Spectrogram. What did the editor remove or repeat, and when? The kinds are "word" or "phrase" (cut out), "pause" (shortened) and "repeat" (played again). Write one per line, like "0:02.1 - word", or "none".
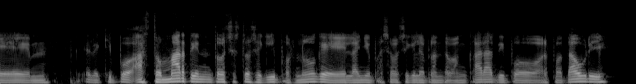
none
